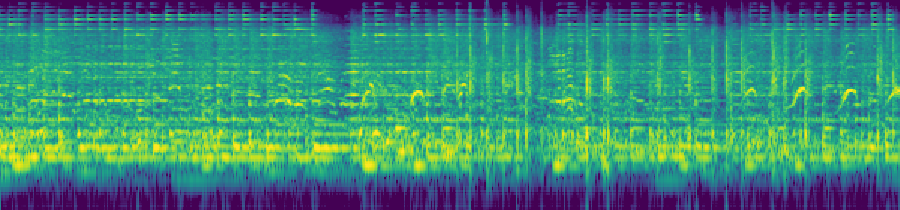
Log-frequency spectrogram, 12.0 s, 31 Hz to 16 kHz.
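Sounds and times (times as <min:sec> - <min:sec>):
people shouting: 0:00.0 - 0:12.0
string band with violins and harp: 0:00.0 - 0:12.0.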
